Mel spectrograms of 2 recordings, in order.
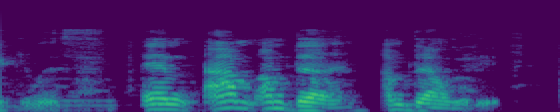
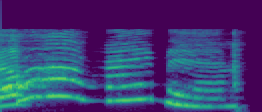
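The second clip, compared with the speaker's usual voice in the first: mock sweet greeting; 12 semitones higher, 4 dB quieter than usual.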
